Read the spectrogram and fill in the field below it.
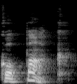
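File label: "tree", Romanian; gcompris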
